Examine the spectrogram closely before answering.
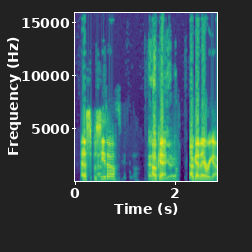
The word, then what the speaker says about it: Esposito: Despacito with an E, no D. Esposito.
